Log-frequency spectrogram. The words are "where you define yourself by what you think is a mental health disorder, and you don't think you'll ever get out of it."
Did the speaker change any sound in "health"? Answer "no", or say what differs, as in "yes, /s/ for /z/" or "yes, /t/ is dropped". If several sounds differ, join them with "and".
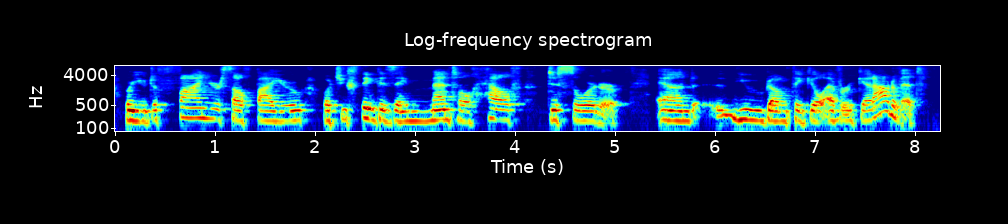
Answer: no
